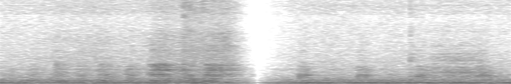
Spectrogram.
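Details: Pet dog panting during a teeth-brushing demonstration; rapid rhythmic breathy pants with a short break in the middle.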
